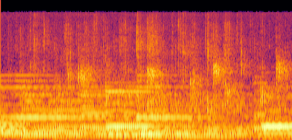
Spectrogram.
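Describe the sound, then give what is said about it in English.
A church audience claps for themselves at the preacher's request, in a steady, dense patter of overlapping hand claps, mixed with sustained keyboard chords that hold and shift beneath the applause. No one speaks. “Clap for yourselves.”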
